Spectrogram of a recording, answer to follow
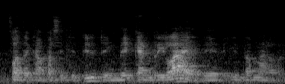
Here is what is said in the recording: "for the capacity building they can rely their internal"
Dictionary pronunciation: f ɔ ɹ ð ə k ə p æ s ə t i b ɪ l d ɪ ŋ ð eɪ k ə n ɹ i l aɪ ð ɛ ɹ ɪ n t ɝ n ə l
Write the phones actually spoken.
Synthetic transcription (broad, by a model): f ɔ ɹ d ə k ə p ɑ s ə t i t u d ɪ ŋ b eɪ k ə n ɹ i l aɪ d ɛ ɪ n t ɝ n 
